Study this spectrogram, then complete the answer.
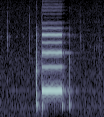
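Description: Discovery Kids alarm clock giving a single short electronic beep tone, clear and close, framed by a few small clicks and handling noises in an otherwise quiet room.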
